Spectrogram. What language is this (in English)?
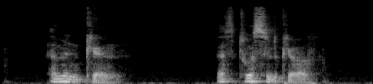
Kabyle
